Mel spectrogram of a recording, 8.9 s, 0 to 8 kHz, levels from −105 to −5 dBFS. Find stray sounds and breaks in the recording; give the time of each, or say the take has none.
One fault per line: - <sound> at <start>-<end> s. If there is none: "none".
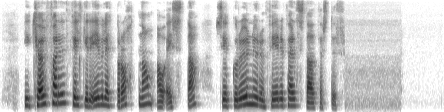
none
